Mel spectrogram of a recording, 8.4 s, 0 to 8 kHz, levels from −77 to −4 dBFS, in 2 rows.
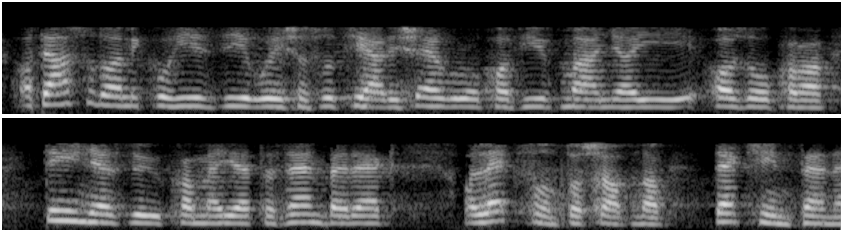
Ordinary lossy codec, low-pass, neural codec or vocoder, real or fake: AAC, 16 kbps; 7.2 kHz; codec, 16 kHz, 0.8 kbps, ZipCodec; fake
